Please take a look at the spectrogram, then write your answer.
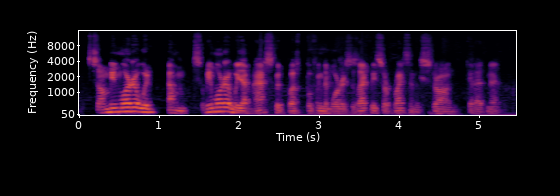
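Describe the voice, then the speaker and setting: This man has a slight non-native accent, a medium pitch and a bright, sharp tone. He talks very fast with hardly any pauses and very wide pitch swings. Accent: slight, subtle non-native. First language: Spanish. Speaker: game tournament commentator. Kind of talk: live commentary.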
